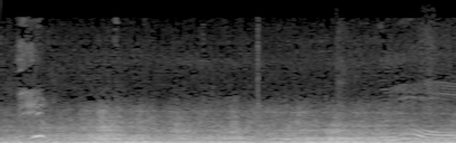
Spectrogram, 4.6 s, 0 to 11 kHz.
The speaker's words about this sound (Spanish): Así suena este avión que ha estado sobrevolando a 800 metros de altura sobre Madrid.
